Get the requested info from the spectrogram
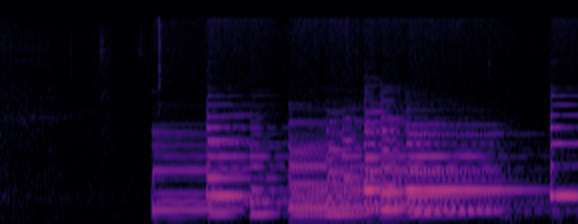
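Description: Steinway grand piano playing the short, catchy hook motif of an opera aria: a run of notes over held chords, starting about a second in after a brief silence.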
